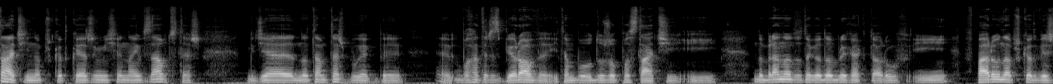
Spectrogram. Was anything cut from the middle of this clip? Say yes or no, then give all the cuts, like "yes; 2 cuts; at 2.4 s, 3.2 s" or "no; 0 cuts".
yes; 2 cuts; at 4.5 s, 9.6 s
